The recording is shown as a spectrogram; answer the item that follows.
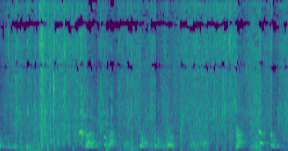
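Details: Several Belgian Malinois puppies whine and yelp while bathed and dewormed for the second time. Short, high, wavering cries overlap one another, with a person's voice and low handling noises mixed in.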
